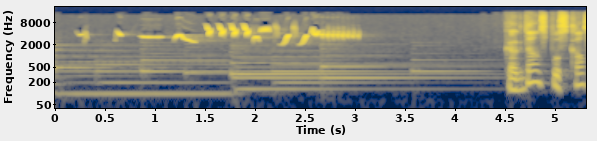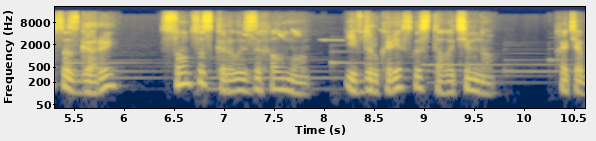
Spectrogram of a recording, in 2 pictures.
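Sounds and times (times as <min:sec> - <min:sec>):
small bird singing: 0:00.0 - 0:03.7, 0:06.5 - 0:09.8
speech: 0:04.5 - 0:10.6.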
